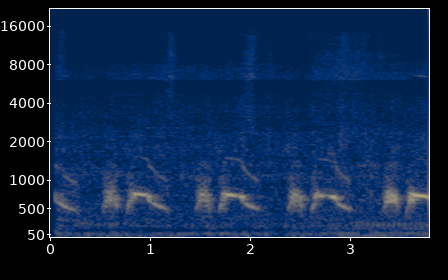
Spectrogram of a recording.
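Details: Spotted dove with a loud voice, used as a lure for bird trapping; short two-part hoarse coos repeated steadily, about one phrase per second, each ending in a drawn-out falling note.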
